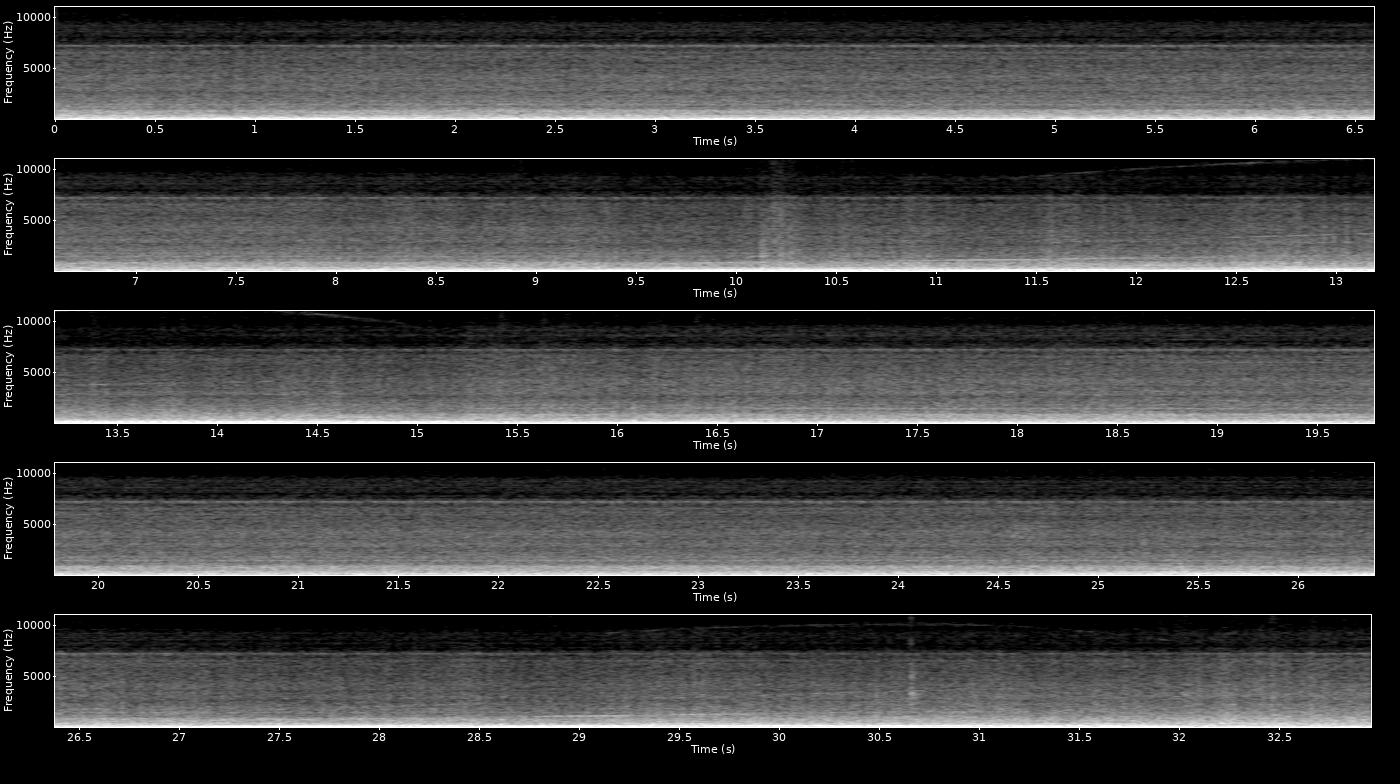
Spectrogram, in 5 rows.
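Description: Cabin noise inside a 2020 Gillig BRT hybrid-electric transit bus under way: steady drivetrain and road rumble, with a rising whine as the bus picks up speed, about ten seconds in and again near the end.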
